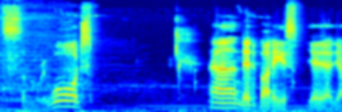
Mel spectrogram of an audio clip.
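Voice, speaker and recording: With music in the background, a man with a non-native accent talks at a moderate pace, his fairly high pitch making very wide swings. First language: not English. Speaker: gaming video creator. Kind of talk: let's play commentary. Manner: casual, thinking aloud.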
